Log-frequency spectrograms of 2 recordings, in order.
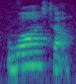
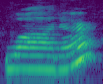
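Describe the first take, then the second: First: "water" with crisp T and falling "ah" ending; British, silent R. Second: "Water" slow, tapped T, curled R, rising; American R. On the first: Teacher contrasts the two accents, British without R. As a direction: drop the R in "water", British style. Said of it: "não fala o R no sotaque britânico". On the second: Teacher contrasts the two accents, American R. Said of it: "o R bem pronunciado no sotaque americano". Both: Shown as a demonstration.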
